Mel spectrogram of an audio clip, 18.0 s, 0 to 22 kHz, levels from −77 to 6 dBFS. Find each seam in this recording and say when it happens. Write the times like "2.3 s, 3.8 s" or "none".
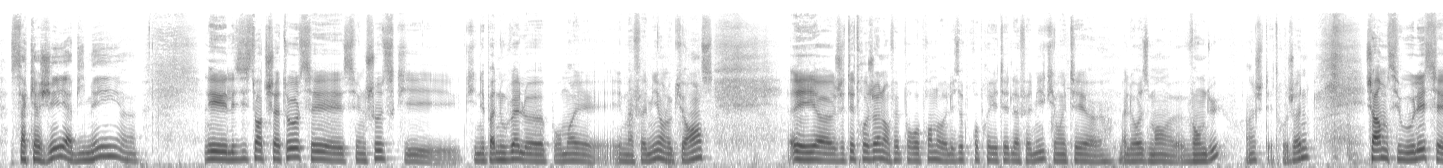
none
